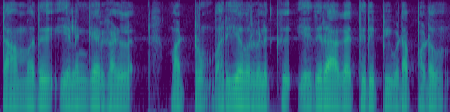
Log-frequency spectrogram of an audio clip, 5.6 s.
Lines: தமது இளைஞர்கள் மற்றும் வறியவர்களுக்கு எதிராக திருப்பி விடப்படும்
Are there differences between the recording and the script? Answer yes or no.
no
